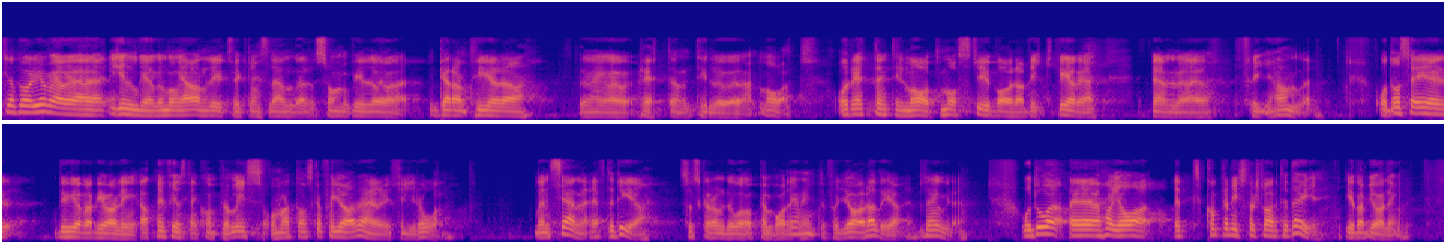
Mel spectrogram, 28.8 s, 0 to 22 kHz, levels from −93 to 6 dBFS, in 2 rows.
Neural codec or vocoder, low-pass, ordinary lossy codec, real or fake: codec, 16 kHz, 1 kbps, FreqCodec, larger model; 7.2 kHz; none; fake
